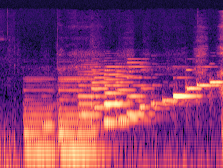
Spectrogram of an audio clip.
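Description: Grand piano playing a passage in a major key, starting about half a second in: held low chords under a moving upper line that climbs near the end.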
